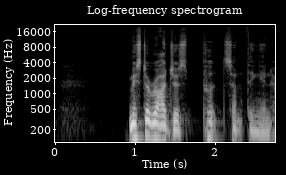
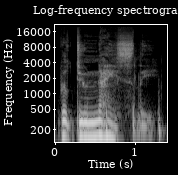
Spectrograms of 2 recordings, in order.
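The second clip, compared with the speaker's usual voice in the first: Amelia Bedelia voice; 6 semitones higher than usual. Acted.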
